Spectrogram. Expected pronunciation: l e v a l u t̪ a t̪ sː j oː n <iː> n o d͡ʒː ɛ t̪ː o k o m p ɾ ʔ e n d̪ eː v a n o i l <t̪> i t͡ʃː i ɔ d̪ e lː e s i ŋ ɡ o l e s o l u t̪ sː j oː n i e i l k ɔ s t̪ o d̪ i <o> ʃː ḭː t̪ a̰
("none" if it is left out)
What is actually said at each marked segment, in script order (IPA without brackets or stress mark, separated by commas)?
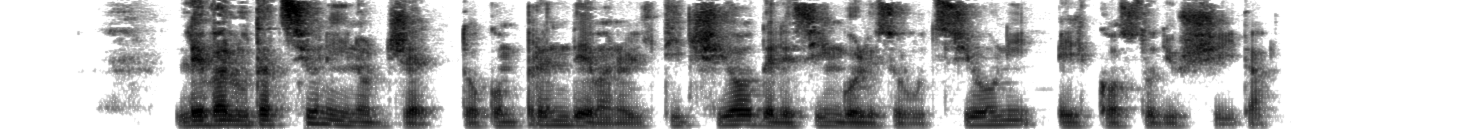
iː, t̪, u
